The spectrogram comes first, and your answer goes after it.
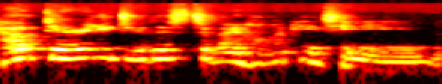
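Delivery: very high voice, pitch swinging wildly. Show the other speaker whose accent you were putting on, doing a Karen. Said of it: "doing a Karen".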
